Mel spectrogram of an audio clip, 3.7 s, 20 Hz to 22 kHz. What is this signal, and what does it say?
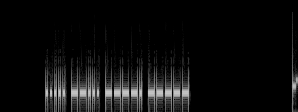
Morse code, heard as a keyed tone, about 44 wpm, 700 Hz. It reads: 5790
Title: Numbers - 4-Digit 45wpm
